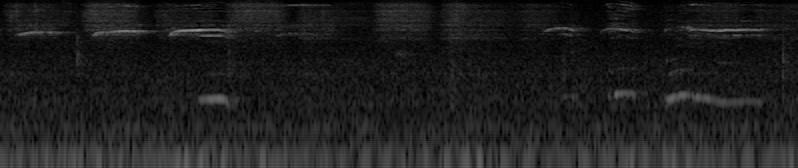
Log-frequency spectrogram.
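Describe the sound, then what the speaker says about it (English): Dogs whimper and give thin, wavering high cries over a low droning rumble in the horror video game Blair Witch, the whines recurring at intervals and sounding somewhat distant. "Dogs."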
